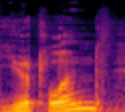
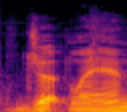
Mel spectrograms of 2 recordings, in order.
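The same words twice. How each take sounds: First: It is pronounced the Scandinavian way. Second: It is pronounced the English way.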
